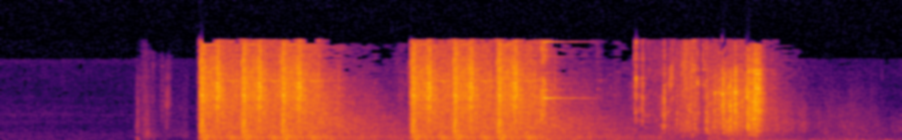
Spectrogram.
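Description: An assault rifle fires in short bursts.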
